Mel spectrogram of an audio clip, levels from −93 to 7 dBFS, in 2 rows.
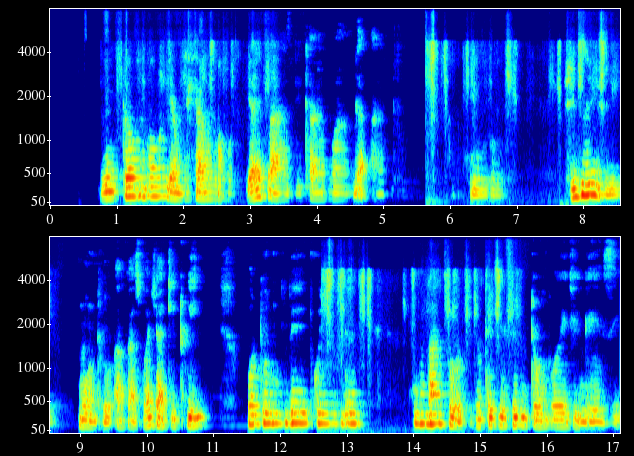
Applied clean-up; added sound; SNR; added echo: neural mask model DeepFilterNet 3.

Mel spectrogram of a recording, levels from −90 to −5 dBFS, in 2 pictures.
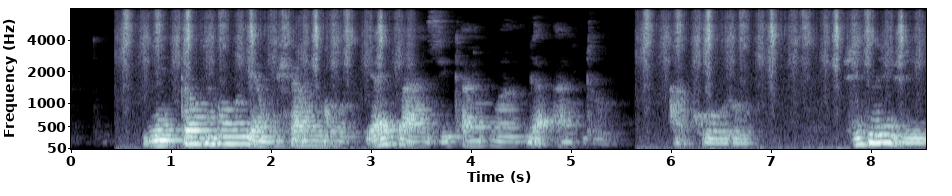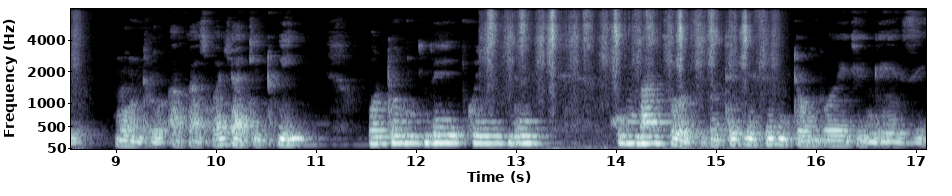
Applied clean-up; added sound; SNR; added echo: none; Rattle (instrument); 11 dB; reverberation time 0.5 s.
